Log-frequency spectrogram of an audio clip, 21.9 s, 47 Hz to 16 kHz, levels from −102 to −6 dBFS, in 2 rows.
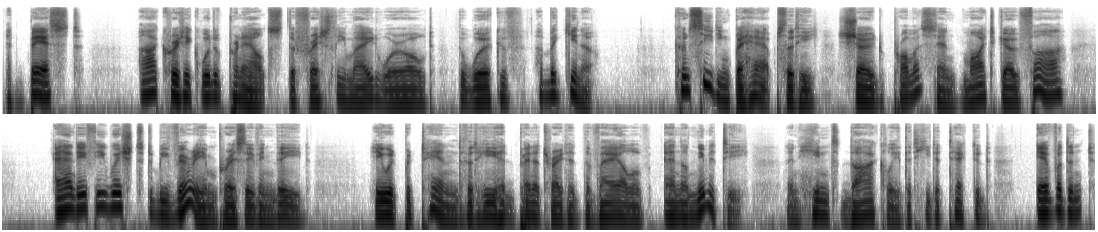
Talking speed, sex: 160 wpm, male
